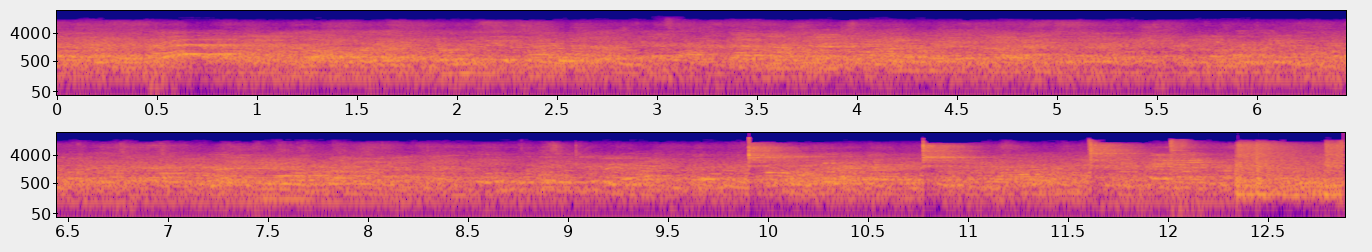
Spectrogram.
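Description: An electric guitar plays loud chords.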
